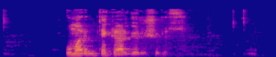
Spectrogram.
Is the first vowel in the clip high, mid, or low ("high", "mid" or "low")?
high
